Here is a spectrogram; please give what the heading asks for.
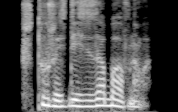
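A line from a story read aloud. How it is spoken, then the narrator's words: Displeased grumble with sniffing. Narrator (Russian): буркнула я, недовольно засопев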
